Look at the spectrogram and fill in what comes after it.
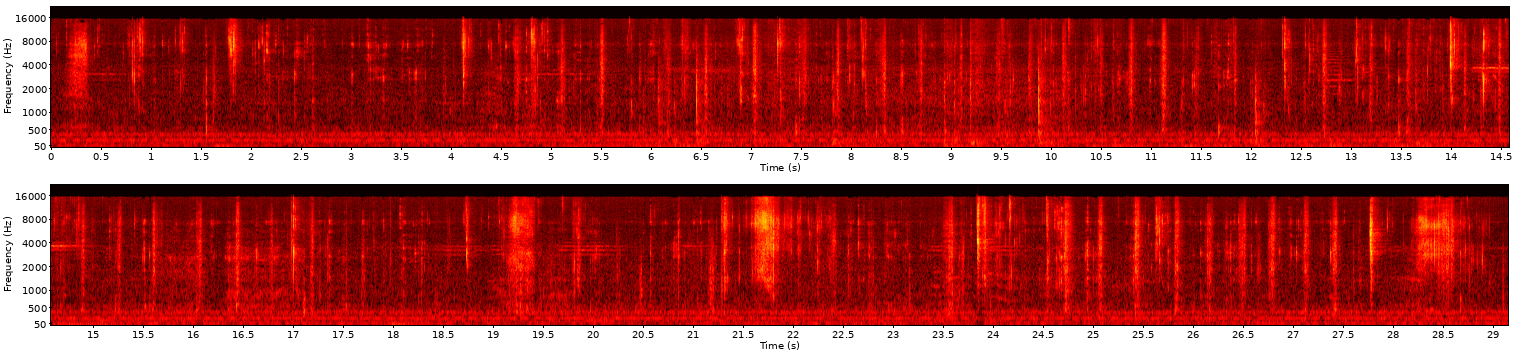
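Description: Close-miked chewing and mouth sounds of a person eating, with many small wet clicks and smacks over a steady low hum. There are a few louder rushes of breath-like noise about two-thirds of the way in and near the end.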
